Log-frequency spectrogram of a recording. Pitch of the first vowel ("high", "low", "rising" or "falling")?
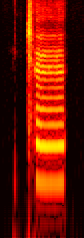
high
